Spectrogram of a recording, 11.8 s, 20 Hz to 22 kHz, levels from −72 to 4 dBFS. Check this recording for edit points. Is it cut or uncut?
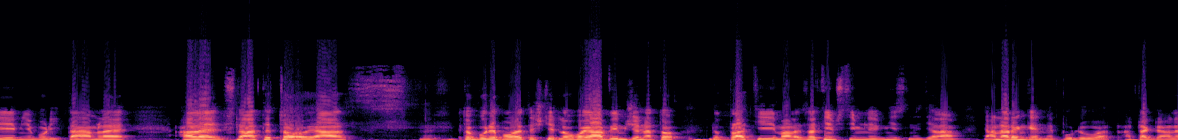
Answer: cut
